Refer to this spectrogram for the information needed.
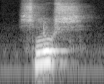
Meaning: sweetheart, darling
- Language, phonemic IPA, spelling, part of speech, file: Dutch, /snus/, snoes, noun, Nl-snoes.ogg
